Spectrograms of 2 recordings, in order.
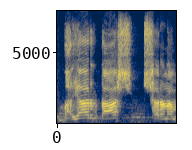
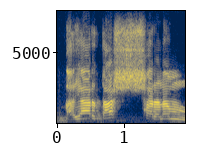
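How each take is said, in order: First: The visarga is a full, separate s sound. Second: The visarga sounds only lightly like s. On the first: The speaker calls it wrong. "এরকম কিন্তু নয়, পুরো স আসেনি।" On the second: The speaker calls it right. "মনে হবে যেন বিসর্গটা এরকম স হয়ে গেছে, কিন্তু আলাদা পুরো স নয়।"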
